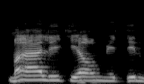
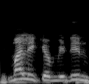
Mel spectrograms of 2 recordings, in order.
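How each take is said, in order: First: The first vowel of Malik is held long. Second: The first vowel of Malik is kept short. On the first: He holds full authority over all affairs. "kalau dibaca panjang" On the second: He is the king. "kalau dibaca nanti pendek"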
